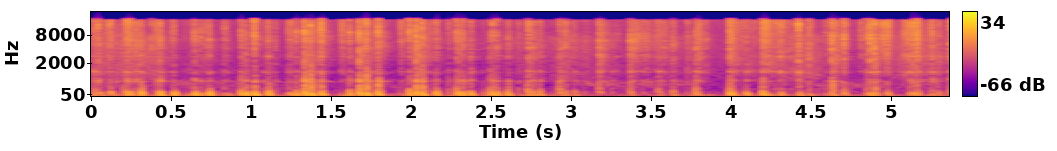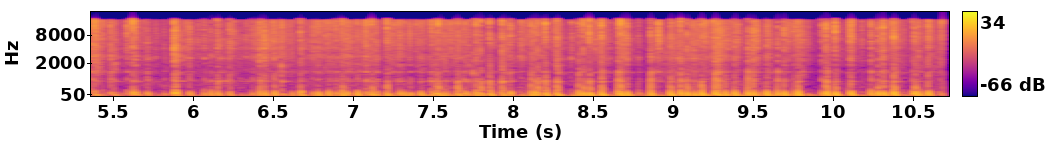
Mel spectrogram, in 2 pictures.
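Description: A long, hollow white-grey cardboard tube held sideways is tapped and scratched quickly with long nails. The result is a dense, rapid stream of short, deep, hollow thumps mixed with dry scratching, continuing steadily throughout.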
